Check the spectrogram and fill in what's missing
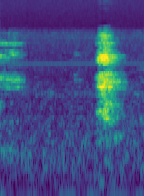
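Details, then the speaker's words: Simulated nursing respiratory assessment, auscultating the posterior chest in a Z pattern during full deep breaths: a single deep, airy breath in a quiet room with no added noises; all fields clear, normal breath sounds. "you take some nice full deep breaths in and out for me excellent then you want to go on the z pattern deep breath all fields are clear so far"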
